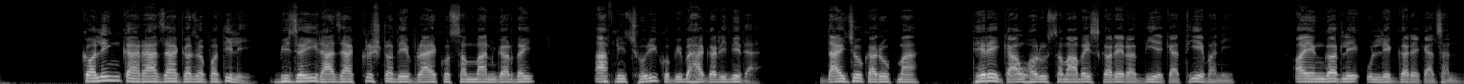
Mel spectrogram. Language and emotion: Nepali, neutral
